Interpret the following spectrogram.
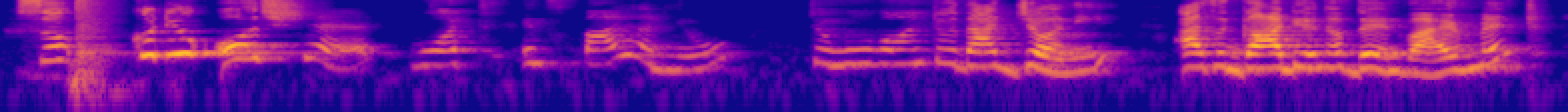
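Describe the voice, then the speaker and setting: Lady moderator, high voice, talks slow and formal w a few ums. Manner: measured, formal, with fillers. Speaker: panel moderator. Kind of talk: moderating a panel discussion.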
